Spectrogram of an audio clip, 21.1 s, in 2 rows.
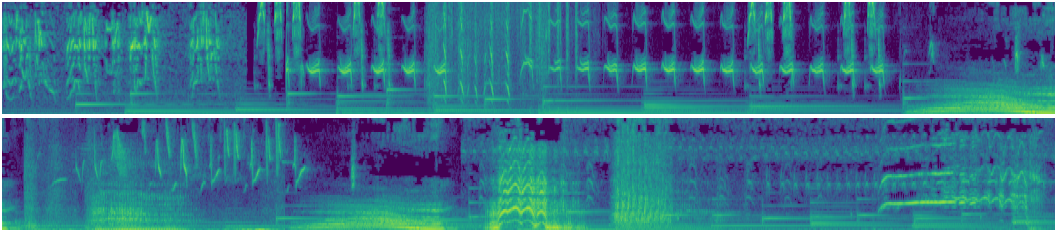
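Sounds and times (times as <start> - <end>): ducklings peeping: 0.0 - 9.0
background music: 0.0 - 21.0
lion roaring: 9.1 - 15.5
horse whinny: 13.6 - 17.4, 19.3 - 21.0.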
